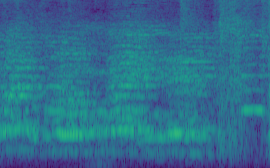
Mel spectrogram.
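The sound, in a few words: pro wrestling crowd cheering and rallying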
